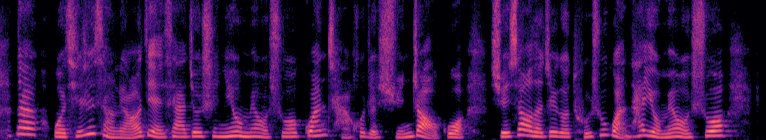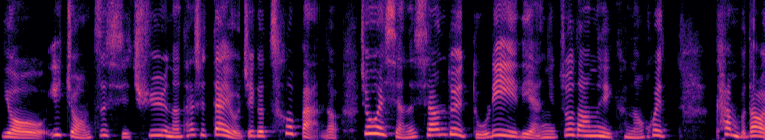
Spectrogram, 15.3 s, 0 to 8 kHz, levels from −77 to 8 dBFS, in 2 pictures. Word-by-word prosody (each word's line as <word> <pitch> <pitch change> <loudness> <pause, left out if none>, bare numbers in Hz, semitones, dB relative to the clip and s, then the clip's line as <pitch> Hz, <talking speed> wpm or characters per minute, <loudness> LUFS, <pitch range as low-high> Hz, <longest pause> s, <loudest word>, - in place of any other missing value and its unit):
那 350 -2 +2 0.2
我 215 -1 +1
其 240 +5 -1
实 370 +6 0
想 255 - -2
了 175 +6 -1
解 250 -4 +1
一 - - -6
下， 215 0 -2
就 235 +2 0
是 230 0 -3
你 220 +1 0
有 255 0 +2
没 225 -1 0
有 220 -3 -2
说 220 +3 -3
观 270 +6 -1
察 - - -5
或 225 - -8
者 170 - -4
寻 180 +2 -3
找 245 +1 +3
过 190 -3 -1 0.2
学 220 0 +2
校 290 +4 +4
的 230 -2 +1
这 245 +1 0
个 215 - -1
图 210 0 -6
书 310 +8 -5
馆， 260 -5 0
它 275 +6 -2
有 245 -6 +1
没 195 +3 -2
有 220 -4 0
说， 265 +7 +3 0.4
有 175 -8 +3
一 320 - 0
种 225 - -1
自 300 +7 -4
习 265 -9 -5
区 290 +9 -1
域 270 - +1
呢？ 215 -3 +2
它 285 +7 -5
是 315 0 -2
带 310 +1 +4
有 255 - +1
这 - - -2
个 255 -1 +2
侧 320 +10 -1
版 375 - -1
的， - - -7 0.2
就 395 -1 +5
会 385 -3 +7
显 215 - +2
得 180 - -4
相 310 +7 +2
对 335 -6 +3
独 175 -6 -4
立 290 +1 +5
一 - - +2
点， 180 -3 -2
你 180 - -4
坐 300 - -3
到 285 -3 +1
那 265 -1 +3
里 225 - +3
可 195 +1 -11
能 175 0 -5
会 280 +3 -2 0.5
看 345 -7 +2
不 - - -4
到 250 -2 +5
235 Hz, 290 characters per minute, -23 LUFS, 210-290 Hz, 0.5 s, 会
